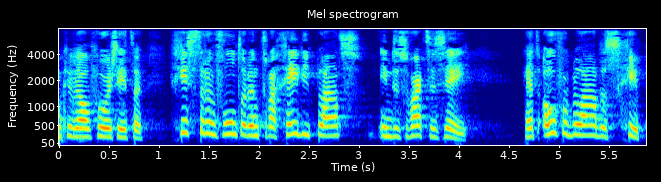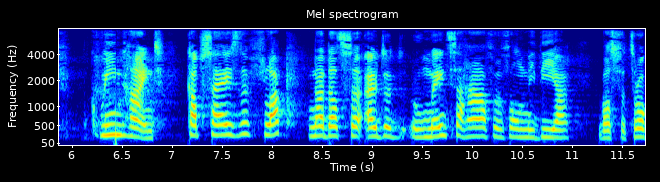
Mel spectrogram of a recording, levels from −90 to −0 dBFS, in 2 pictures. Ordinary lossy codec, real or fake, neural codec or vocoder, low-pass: none; real; none; none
